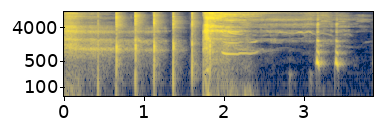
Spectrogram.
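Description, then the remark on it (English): A voice imitates a roaring, cheering crowd as a homemade sound effect: a quick run of breathy, hissing bursts builds into one louder, sustained rushing roar that fades away, followed by a couple of soft puffs. “To be, that's supposed to be a cheering crowd.”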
